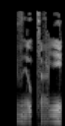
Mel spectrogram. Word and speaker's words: Внутри: Внутри. Внутри. The stress is on the second syllable.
